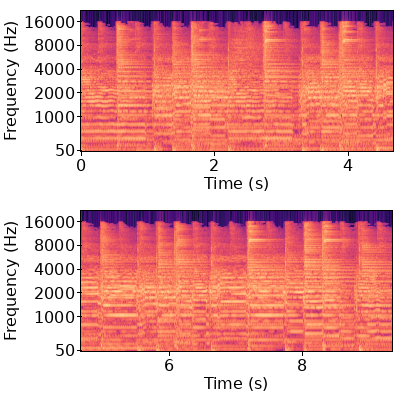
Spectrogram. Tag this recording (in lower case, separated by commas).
acoustic guitar, guitar, plucked string instrument, strum, music, electric guitar, musical instrument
